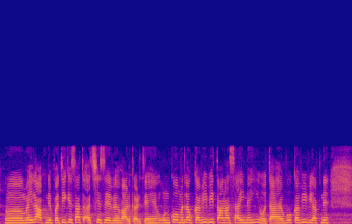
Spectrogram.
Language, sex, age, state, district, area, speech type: Hindi, female, 45-60, Bihar, Begusarai, rural, spontaneous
